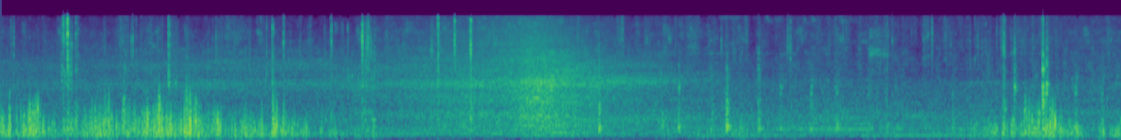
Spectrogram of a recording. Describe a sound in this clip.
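A metal jack handle clinks and scrapes as it is cranked.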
